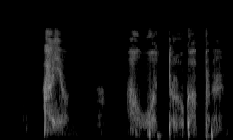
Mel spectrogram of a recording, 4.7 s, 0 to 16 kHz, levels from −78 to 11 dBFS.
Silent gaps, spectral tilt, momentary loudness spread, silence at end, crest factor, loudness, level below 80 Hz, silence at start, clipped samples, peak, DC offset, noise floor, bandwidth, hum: 2.12-2.48 s; -1 dB/octave; 12 LU; 0.2 s; 26 dB; -35 LUFS; -76 dBFS; 0.85 s; under 0.1%; -12 dBFS; under 0.1%; -78 dBFS; 7.6 kHz; none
